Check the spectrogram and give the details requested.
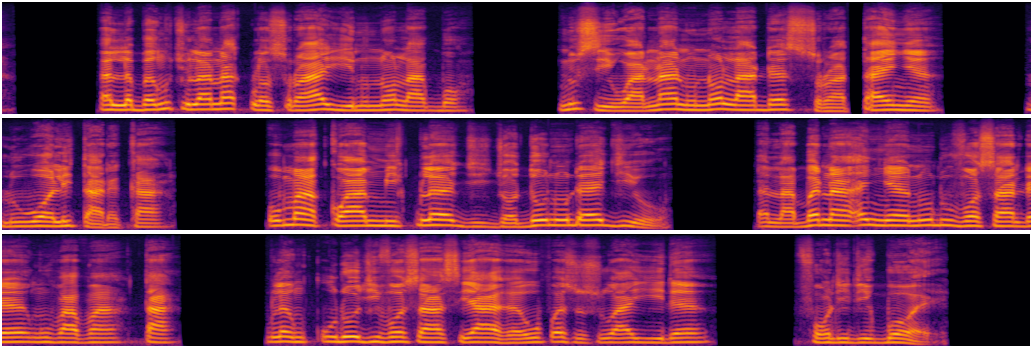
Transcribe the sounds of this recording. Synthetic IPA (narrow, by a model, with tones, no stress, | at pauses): ɛ˦lɛ˨bɛ˦ŋũ˦t͡ʃu˦la˦nã˦k͡plɔ˨sɾɔ̃˨a˦ji˨nũ˨nɔ̃˦la˦ɡ͡bɔ˦ | nũ˦si˨wo˨a˨nã˦nũ˨nɔ̃˦la˦ɖɛ˦sɾɔ̃˨a˨t̪ã˦ɛ˦ɲɛ̃˦ | lu˦wɔ˦li˦t̪a˨ɖɛ˨ka˦ | wo˦mã˦˨kɔ˦a˨mĩ˨k͡plɛ˦d͡ʑi˨d͡ʒɔ˨d̪o˦nũ˦ɖɛ˦e˦d͡ʑi˦o̰˨ | ɛ˦la˨bɛ˦nã˦ɛ˦ɲɛ̃˦nũ˦ɖu˦vɔ˦sã˦ɖɛ˦ŋũ˦βa˦βã˦t̪a˦ | k͡plɛ˦ŋ̩˦ku˦ɖo˦d͡ʑi˦vɔ˦sã˦si˨a˨ɣɛ˨wo˦ɸɛ˦s̬u˨su˦a˨ji˨ɖɛ˦ | fɔ̃˨ɖi˦ɖi˦ɡ͡bɔ˦ɛ̰˨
